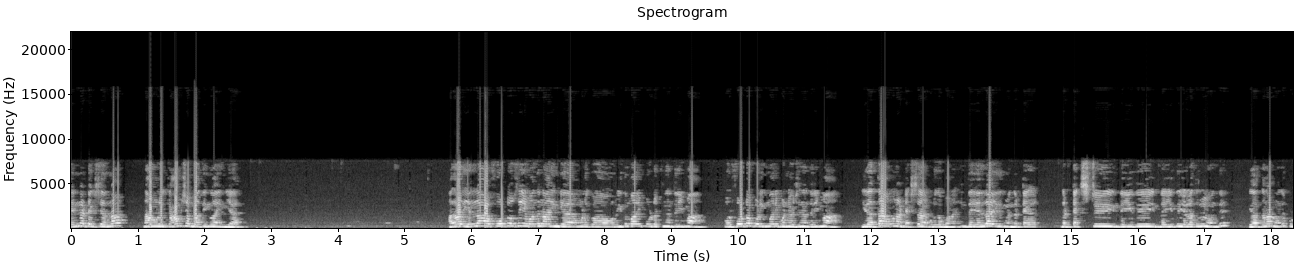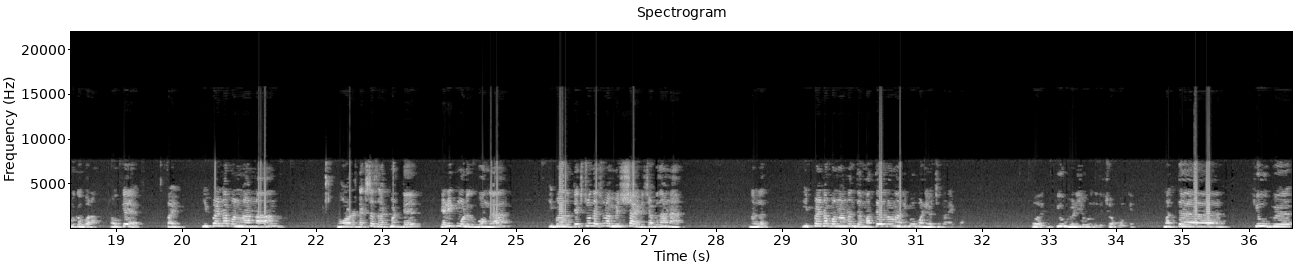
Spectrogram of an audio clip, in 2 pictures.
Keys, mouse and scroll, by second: 1.3 Tab, 9.9 click, 13.6 click, 15.0 click, 16.7-18.0 scroll down 3, 18.0 s, 20.2-20.6 scroll up 2, 21.7 click, 22.3-23.3 scroll up 3, 23.3 Tab, 24.6 click, 26.3 click, 31.3-33.2 drag.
